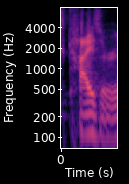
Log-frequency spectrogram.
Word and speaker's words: Caesar: It is Kaiser is the correct pronunciation of Tiberius Julius Kaiser.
